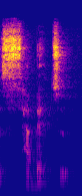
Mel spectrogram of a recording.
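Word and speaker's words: 差別: In colonial Japanese uh this word shabetsu is uh pronounced as a sabetu and then sabetsu is a discrimination.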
